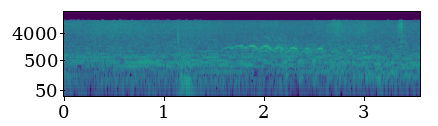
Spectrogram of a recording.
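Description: A horse whinnies once in the video game Crimson Desert, a wavering neigh over a steady hiss of rain-like background noise.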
